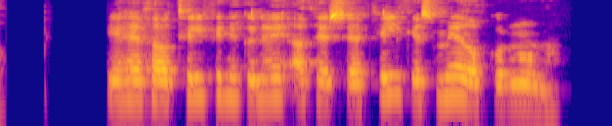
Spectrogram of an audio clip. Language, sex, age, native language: Icelandic, female, 60-69, Icelandic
